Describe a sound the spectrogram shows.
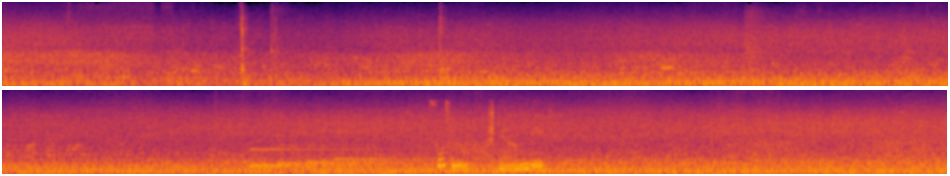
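A bus engine drones steadily and grows louder as it gathers speed.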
